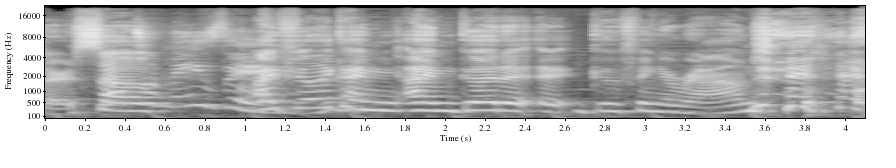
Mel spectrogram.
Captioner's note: laughs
